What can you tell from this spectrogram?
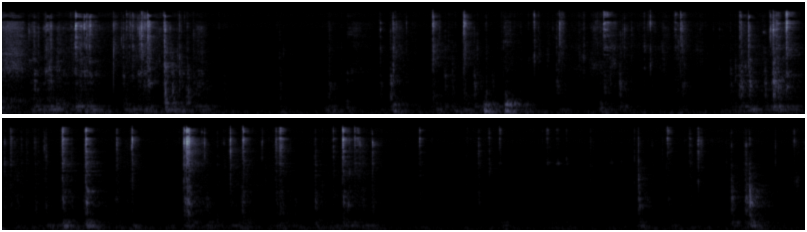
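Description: Faint, scattered metal clicks, taps and rattles from hand tools and small carburetor parts as a carburetor and its throttle linkage are fitted and tightened onto a snowblower engine.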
